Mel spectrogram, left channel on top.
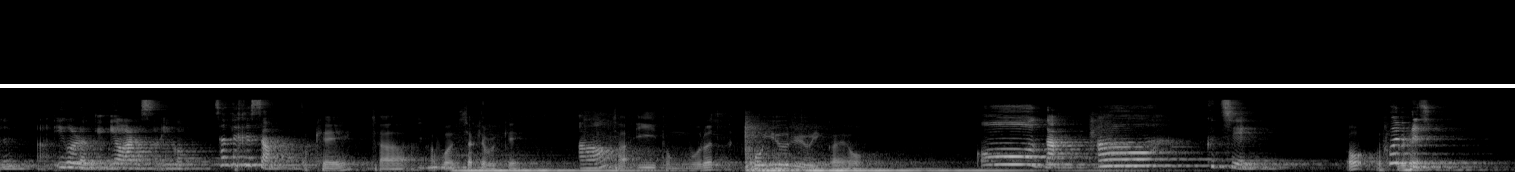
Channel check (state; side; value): silent; left; digital silence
